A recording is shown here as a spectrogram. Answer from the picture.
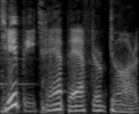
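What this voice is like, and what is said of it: Sultry pillow-talk voice. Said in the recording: “That's a very sexy voice you got ... an attempt at pillow talk”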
